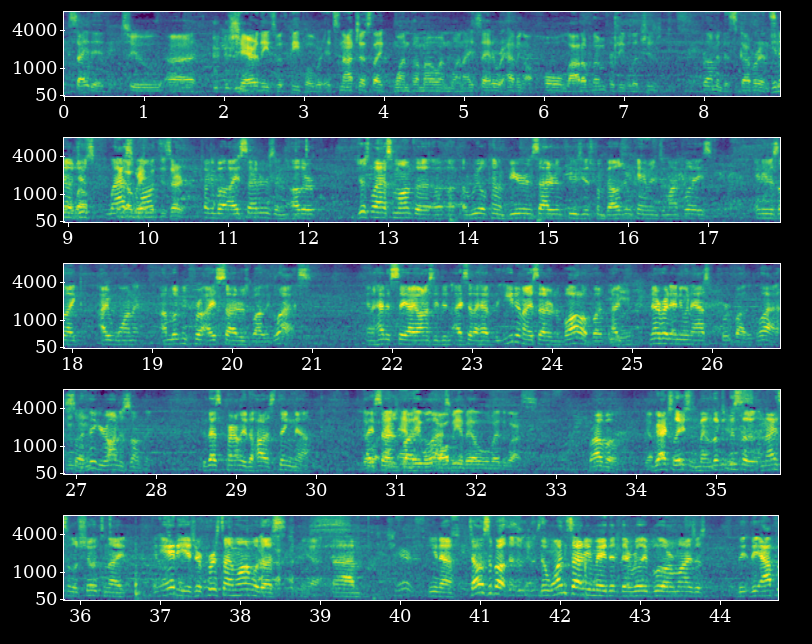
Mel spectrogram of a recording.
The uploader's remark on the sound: at the Spring 2015 Edible Magazine's "Good Cider" event in Manhattan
